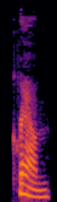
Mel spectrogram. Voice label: "cram", voice spelling

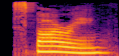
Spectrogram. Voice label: "sparring", English

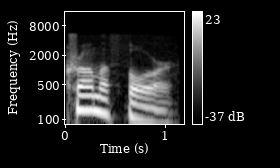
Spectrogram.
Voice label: "chromophore", English

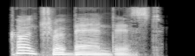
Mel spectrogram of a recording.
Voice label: "contrabandist", English

